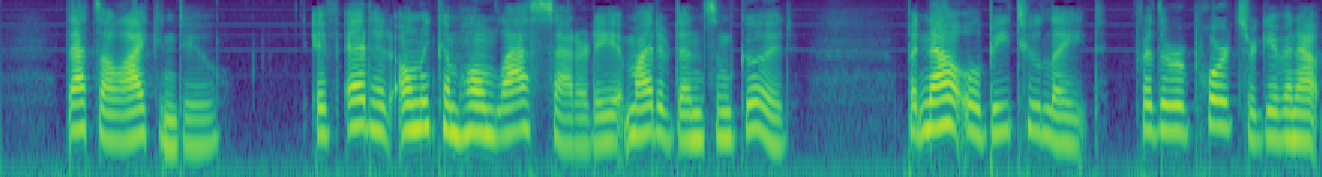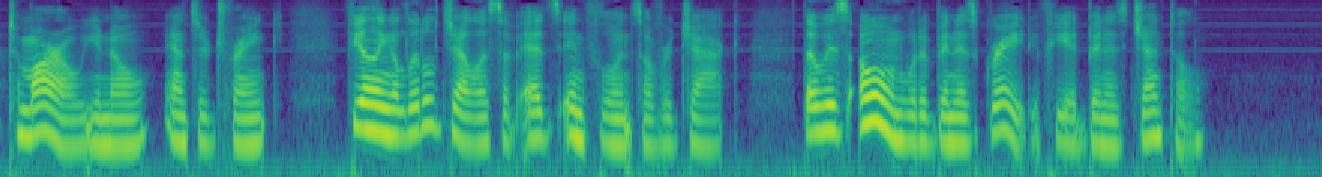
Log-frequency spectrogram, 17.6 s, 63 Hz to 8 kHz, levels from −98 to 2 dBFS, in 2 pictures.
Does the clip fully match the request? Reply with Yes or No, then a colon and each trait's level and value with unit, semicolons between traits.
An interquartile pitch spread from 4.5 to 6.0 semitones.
Yes: average, 5.3 semitones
